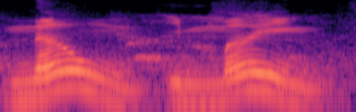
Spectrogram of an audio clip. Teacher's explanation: E a gente pronuncia ditongos nasais. Não e mãe são palavras que praticamente só os falantes do português conseguem produzir.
